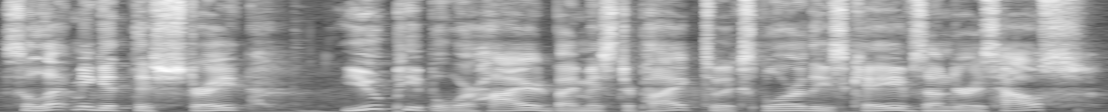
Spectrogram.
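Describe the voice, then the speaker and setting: Man acting a blustering police chief, pitched up. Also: expressive, moderate pace, bright, forceful tone. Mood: skeptical. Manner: blustering, condescending. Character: puffed-up, brusque, skeptical small-town police chief, male. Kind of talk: dramatized audio journal, character dialogue.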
